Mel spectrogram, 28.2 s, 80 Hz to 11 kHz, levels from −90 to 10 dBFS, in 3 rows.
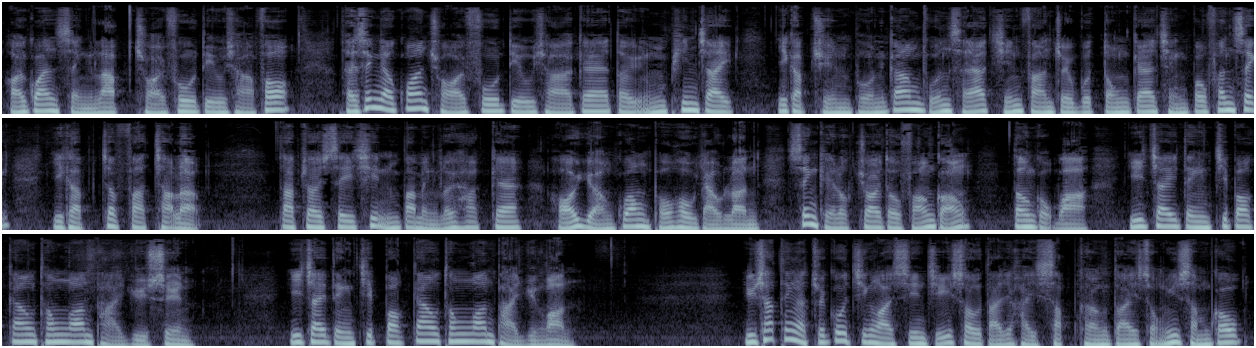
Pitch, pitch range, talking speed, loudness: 125 Hz, 110-150 Hz, 245 characters per minute, -24 LUFS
